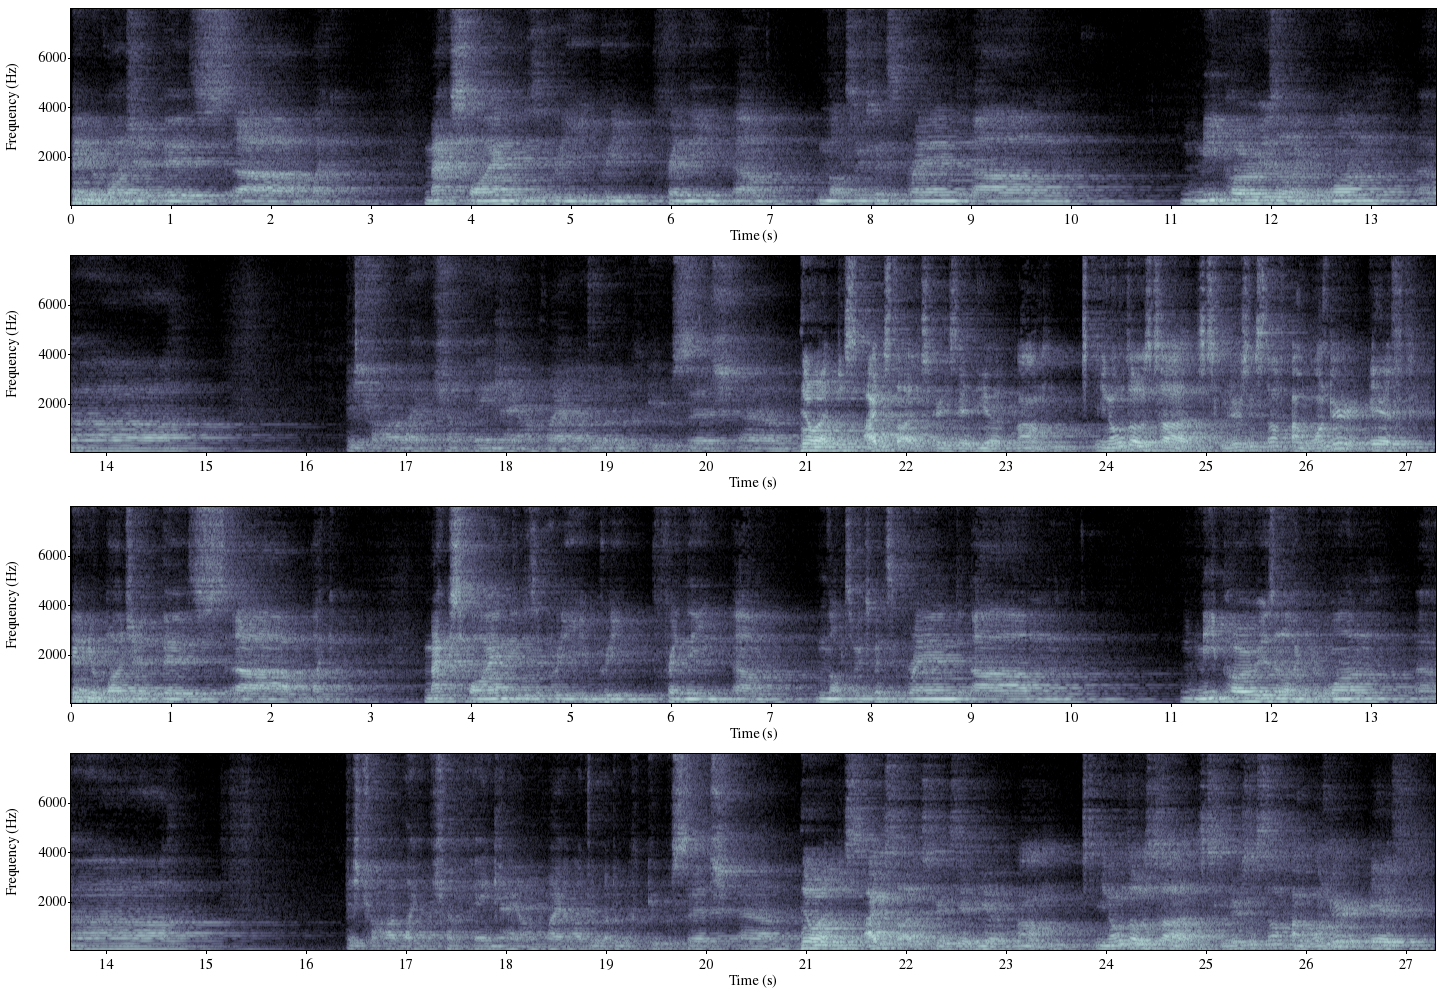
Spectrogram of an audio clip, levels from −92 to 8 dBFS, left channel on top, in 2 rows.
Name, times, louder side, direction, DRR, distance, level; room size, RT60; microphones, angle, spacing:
voice 1, 0.0-2.6 3.5-5.6 5.9-7.0 7.4-10.0 11.1-13.1 13.4-14.7 16.4-20.8, right 1 dB, 85° right, -2 dB, 2.8 m, -22 dB
voice 2, 20.9-23.5 23.9-27.1, left 2 dB, 90° left, 3 dB, 1.4 m, -20 dB
16.5 x 14.5 x 2.3 m, 2.3 s
head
